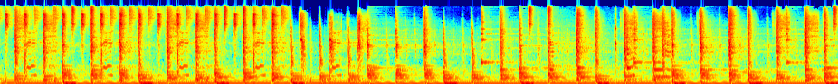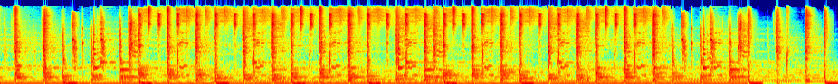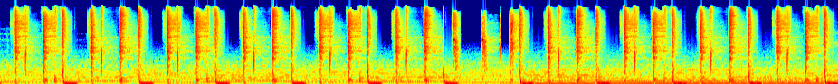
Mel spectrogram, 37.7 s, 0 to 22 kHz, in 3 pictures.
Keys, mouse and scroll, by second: 2.6 s, 4.9-5.6 scroll up 3, 5.6-8.5 scroll down 3, 9.4 shift+d, 14.8 shift+d, 20.2 shift+d, 25.9-27.3 scroll down 1, 27.3 click, 27.9 click, 29.6 drag, 32.3 Tab, 32.8 click, 33.3 Tab, 34.2-35.0 scroll up 1, 35.0 click, 37.2 click.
